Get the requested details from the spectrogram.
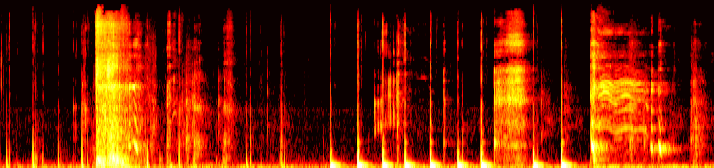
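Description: A sharp, crisp crunch from biting into a rice cake, followed by a steady run of about ten rhythmic chewing thumps, then more brittle crackling at the end.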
